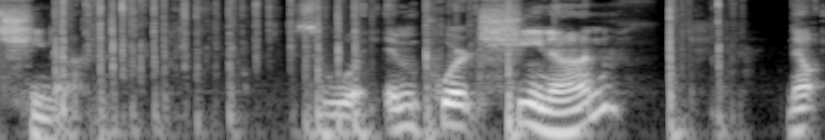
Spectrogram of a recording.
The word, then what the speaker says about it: Sinon: Sheena we're gonna import I've got its anon in the past but it's apparently pronounced Sheena so we'll import chignon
